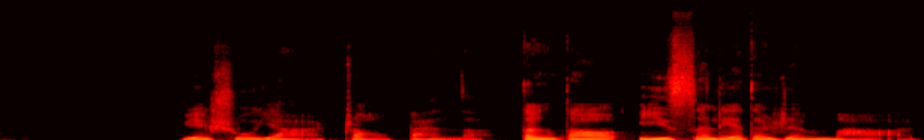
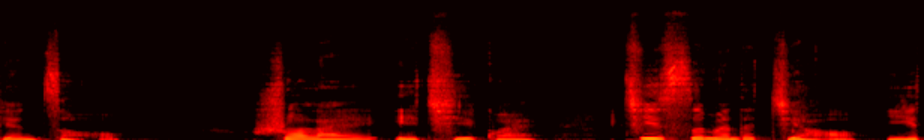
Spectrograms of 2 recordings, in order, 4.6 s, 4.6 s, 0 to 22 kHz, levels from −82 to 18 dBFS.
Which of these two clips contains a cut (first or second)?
first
